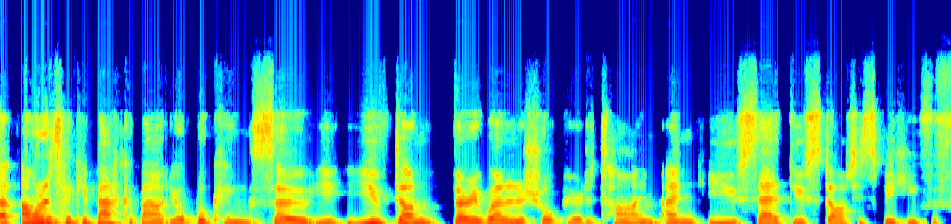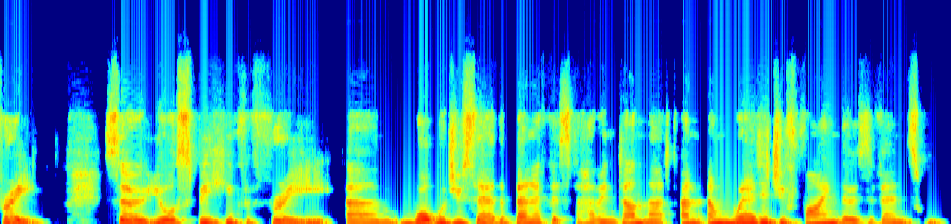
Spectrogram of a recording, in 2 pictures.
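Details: Adult speaker; ordinary speech.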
